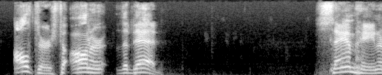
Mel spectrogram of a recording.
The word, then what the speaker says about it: Samhain: Now, that's the wrong pronunciation. They say it's an ancient Celtic festival marking the end of the harvest season, the beginning of winter. Pronounce Samhain, I think is how you say it.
